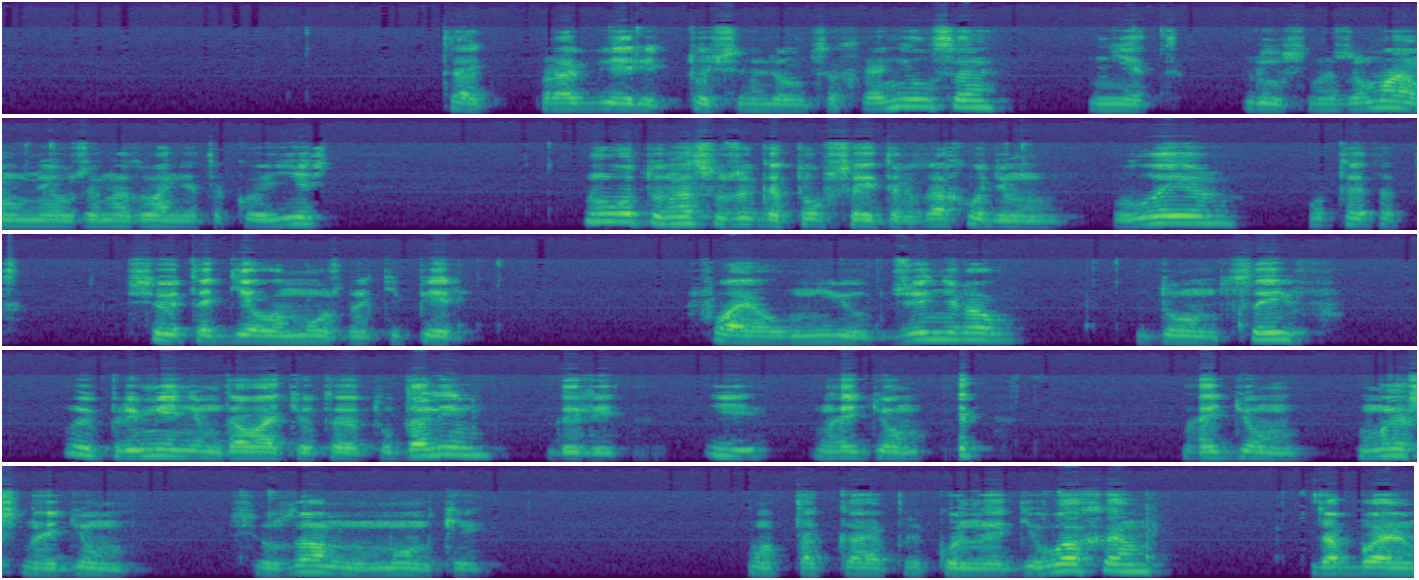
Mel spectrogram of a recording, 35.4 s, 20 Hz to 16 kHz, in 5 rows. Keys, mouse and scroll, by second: 12.3 click, 12.3-12.9 scroll up 2, 13.3-13.6 scroll up 2, 13.8 middle click, 16.5 click.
